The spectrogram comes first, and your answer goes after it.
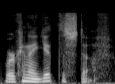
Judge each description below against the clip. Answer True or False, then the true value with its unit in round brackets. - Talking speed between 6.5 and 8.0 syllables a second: True (6.7 syllables/s)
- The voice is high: False (135 Hz)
